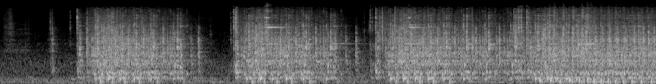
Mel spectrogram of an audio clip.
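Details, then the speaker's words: Neighborhood go-kart single-cylinder engine running after fuel was switched on and carb cleaner was sprayed in. It pops with sagging dips and no rise in speed because the throttle does nothing. The owner suspects missing linkage. "Alright, well, it's running. Throttle's not working. What's going on here? Well, it's running, but the throttle's not working."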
